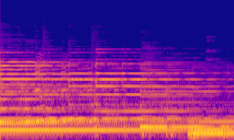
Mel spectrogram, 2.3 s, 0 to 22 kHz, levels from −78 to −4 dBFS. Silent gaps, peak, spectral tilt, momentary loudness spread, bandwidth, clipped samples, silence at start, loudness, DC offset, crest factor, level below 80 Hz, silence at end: none; -2 dBFS; -7 dB/octave; 3 LU; 8 kHz; under 0.1%; 0 s; -16 LUFS; under 0.1%; 14 dB; -40 dBFS; 0 s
